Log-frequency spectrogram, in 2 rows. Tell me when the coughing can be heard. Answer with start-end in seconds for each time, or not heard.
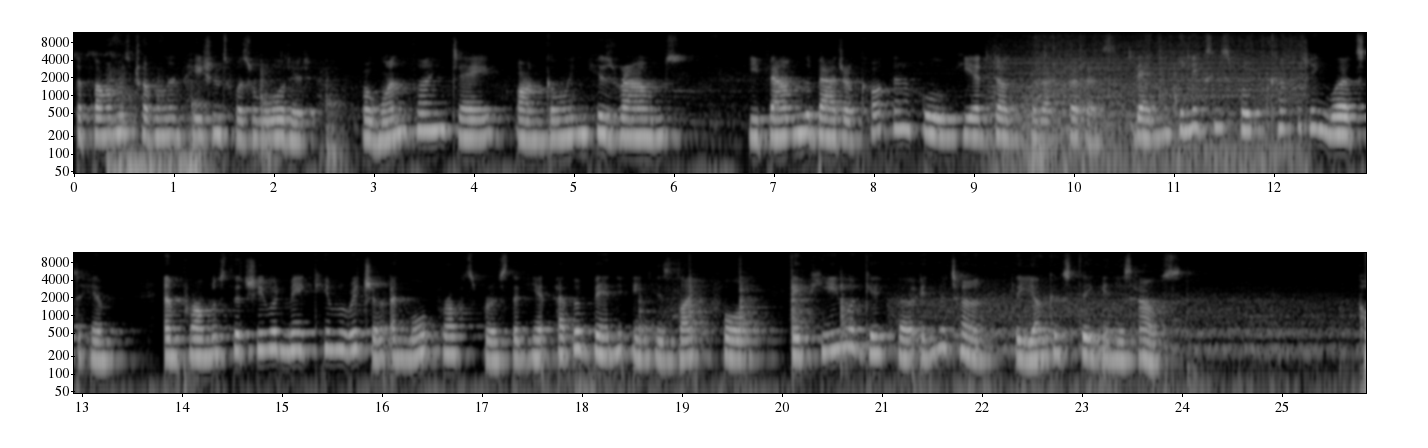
not heard.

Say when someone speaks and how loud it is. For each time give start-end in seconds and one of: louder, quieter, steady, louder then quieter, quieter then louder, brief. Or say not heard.
0.0-6.1 steady
6.8-24.0 steady.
